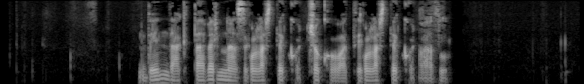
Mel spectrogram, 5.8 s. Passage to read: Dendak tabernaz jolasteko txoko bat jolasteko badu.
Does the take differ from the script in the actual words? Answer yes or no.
no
